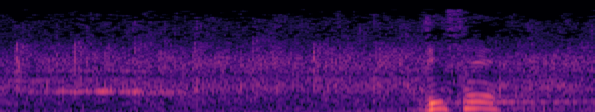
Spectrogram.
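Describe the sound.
A crowd claps steadily for a man who has stood up, in a dense, continuous wash of applause, with a voice briefly calling out over it near the end.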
